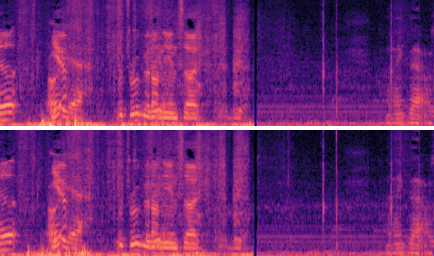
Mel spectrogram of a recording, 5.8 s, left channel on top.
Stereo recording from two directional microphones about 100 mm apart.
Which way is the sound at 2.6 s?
5° right (ahead or behind).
